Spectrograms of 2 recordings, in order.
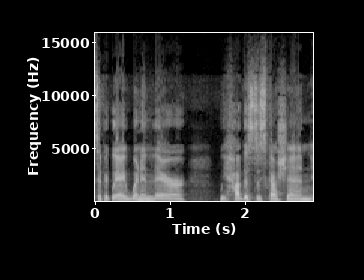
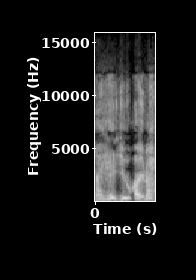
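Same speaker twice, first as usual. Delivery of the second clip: louder, higher, laughing through it; laughing outburst; 9 semitones higher, 6 dB louder than usual. Retold or imitated. Wife answering her husband, laughing and exasperated. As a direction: blurt it out while laughing.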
